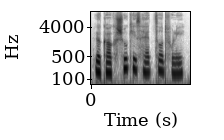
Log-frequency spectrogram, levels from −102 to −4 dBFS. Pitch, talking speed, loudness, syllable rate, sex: 180 Hz, 150 wpm, -17 LUFS, 4.6 syllables/s, female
